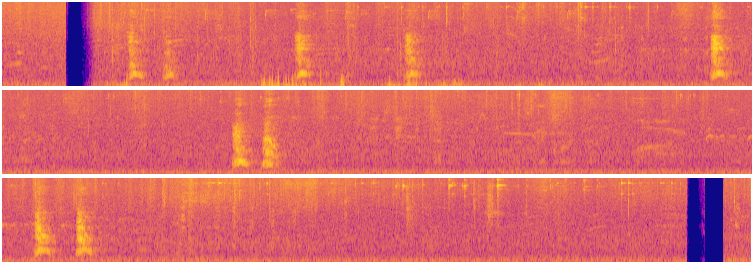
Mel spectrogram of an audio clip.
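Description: Dogs barking in play: short, sharp yips, often in quick pairs, about nine scattered through the stretch with gaps of several seconds between them.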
